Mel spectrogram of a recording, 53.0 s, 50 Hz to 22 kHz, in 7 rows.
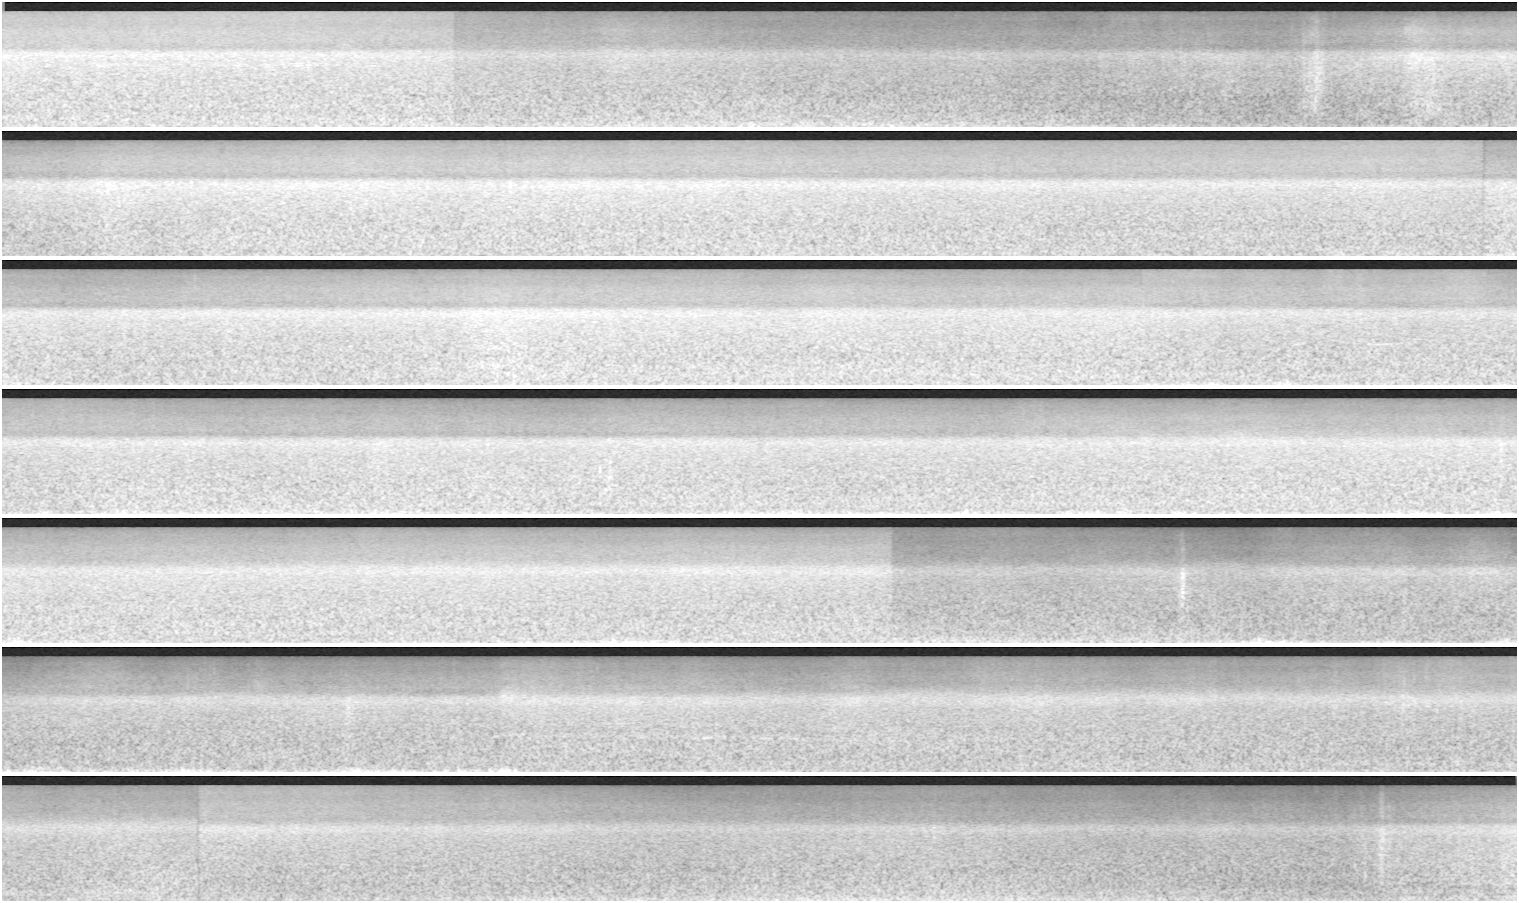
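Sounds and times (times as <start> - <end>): ocean surf breaking: 0.0 - 53.0
wind buffeting microphone: 14.0 - 51.6.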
